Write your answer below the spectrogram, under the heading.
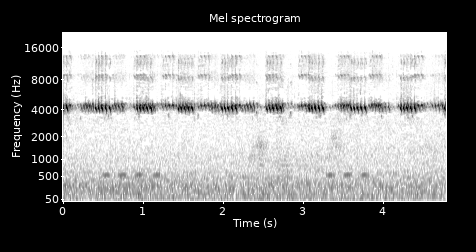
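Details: Close, loud cricket chirps: piercing high trilled bursts, roughly two per second, evenly spaced against faint background noise.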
